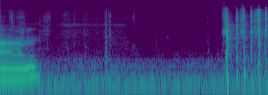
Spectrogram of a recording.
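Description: Playing cards shuffled near the close, a quick burst of crisp riffling flutters after a voice fades and a quiet stretch.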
